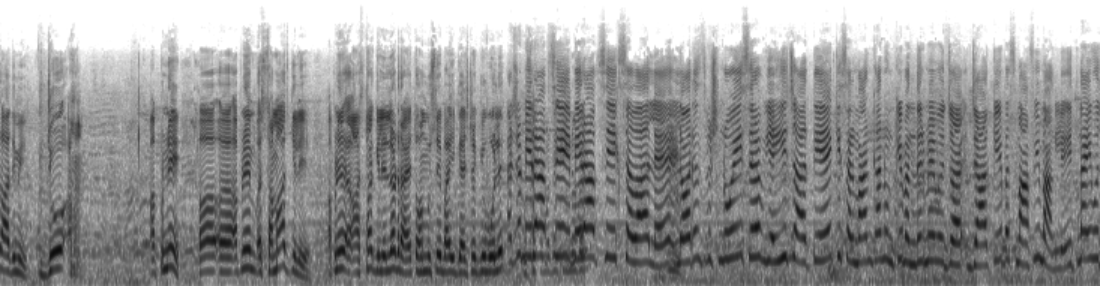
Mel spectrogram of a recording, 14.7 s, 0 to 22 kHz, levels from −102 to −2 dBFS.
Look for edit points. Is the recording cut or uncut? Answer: uncut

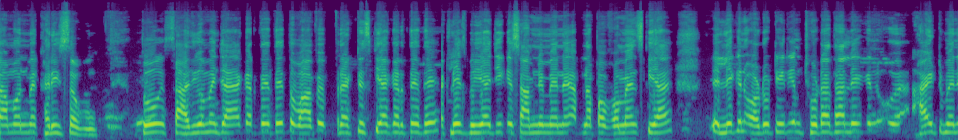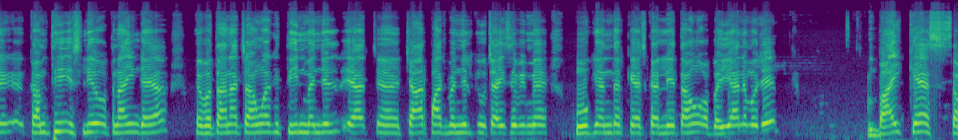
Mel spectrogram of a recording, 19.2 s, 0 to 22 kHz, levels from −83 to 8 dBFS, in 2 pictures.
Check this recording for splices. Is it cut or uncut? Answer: cut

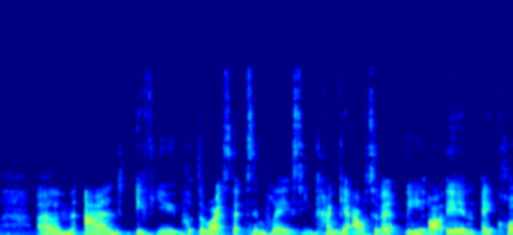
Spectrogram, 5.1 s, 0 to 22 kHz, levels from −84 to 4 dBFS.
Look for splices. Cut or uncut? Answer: cut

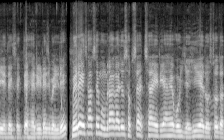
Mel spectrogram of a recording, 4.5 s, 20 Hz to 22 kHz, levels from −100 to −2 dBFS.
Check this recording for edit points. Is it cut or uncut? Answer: cut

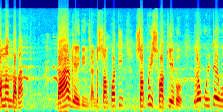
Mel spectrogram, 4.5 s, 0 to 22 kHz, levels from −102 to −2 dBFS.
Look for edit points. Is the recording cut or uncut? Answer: cut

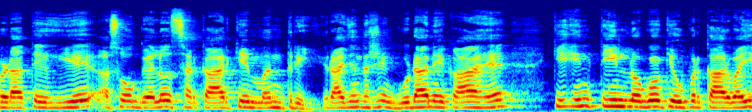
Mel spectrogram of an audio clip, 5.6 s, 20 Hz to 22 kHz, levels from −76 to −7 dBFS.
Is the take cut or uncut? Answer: uncut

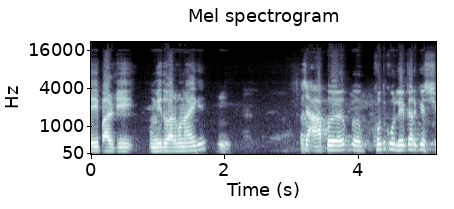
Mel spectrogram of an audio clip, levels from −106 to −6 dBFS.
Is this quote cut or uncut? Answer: uncut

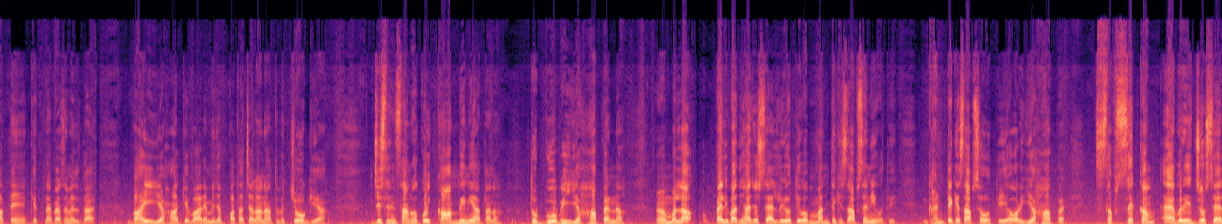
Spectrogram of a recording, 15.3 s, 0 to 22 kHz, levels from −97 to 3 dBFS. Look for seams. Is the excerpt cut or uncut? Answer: uncut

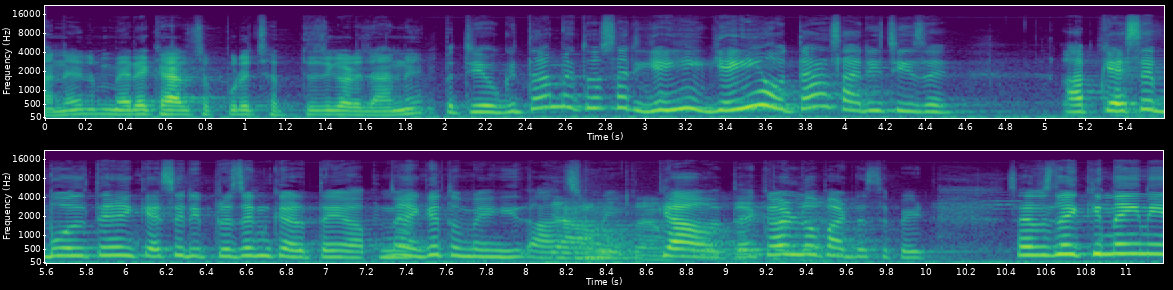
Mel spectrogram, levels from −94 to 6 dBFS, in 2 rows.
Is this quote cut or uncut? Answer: cut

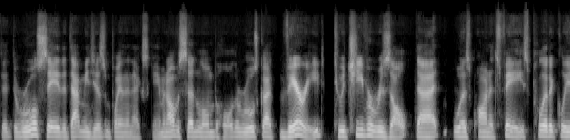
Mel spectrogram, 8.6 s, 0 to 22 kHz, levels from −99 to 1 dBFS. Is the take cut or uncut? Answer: cut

